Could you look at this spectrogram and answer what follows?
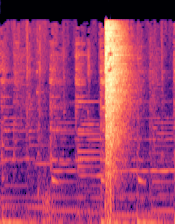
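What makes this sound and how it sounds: Steel Japanese sword blades are struck together twice, giving a harsh, bright clatter with a short, dull decay instead of a clean metallic ring. This is how real blades sound when they meet: the edges get so damaged that another hit would ruin them, so swordsmen avoid meeting blade to blade.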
